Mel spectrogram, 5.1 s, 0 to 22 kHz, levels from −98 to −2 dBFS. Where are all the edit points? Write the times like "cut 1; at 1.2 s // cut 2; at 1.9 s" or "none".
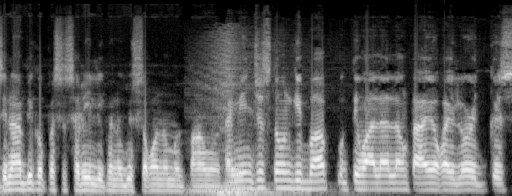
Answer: cut 1; at 2.3 s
